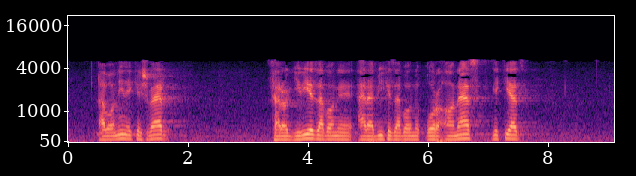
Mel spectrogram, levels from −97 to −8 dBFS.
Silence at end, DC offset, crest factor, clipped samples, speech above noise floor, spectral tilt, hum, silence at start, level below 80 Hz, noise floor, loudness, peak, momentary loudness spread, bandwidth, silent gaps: 0.8 s; under 0.1%; 20 dB; under 0.1%; 27 dB; -7.5 dB/octave; none; 0 s; -52 dBFS; -54 dBFS; -28 LUFS; -10 dBFS; 10 LU; 5.4 kHz; none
